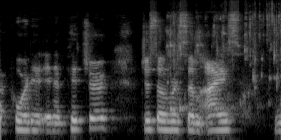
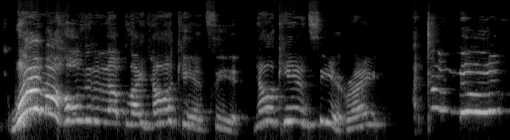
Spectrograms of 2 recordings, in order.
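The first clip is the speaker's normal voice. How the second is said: flustered squeal; 10 semitones higher than usual. Real, not acted. Flustered by donations.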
